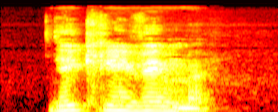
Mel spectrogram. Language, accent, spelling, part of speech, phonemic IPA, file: French, Canada, décrivîmes, verb, /de.kʁi.vim/, LL-Q150 (fra)-décrivîmes.wav
- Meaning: first-person plural past historic of décrire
